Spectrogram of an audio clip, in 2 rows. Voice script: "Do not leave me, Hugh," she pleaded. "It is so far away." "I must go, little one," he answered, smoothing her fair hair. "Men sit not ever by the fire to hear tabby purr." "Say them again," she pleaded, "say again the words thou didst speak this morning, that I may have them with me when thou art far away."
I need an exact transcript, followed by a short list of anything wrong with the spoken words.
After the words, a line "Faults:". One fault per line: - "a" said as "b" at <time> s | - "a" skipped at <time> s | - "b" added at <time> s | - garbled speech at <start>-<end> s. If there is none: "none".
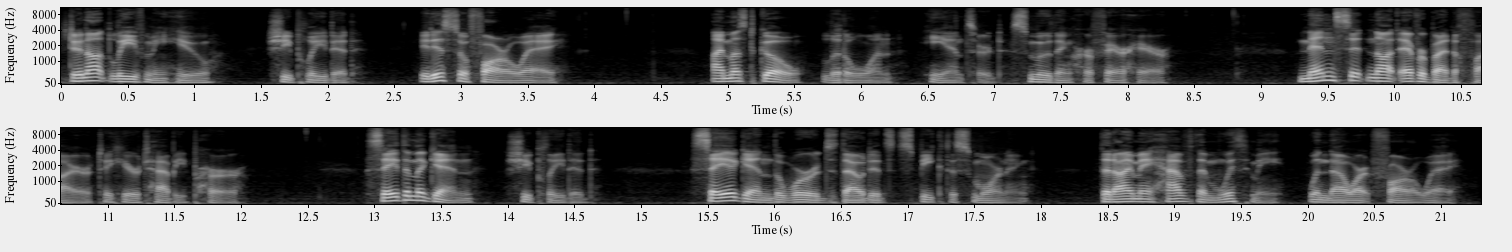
"Do not leave me, Hugh," she pleaded. "It is so far away." "I must go, little one," he answered, smoothing her fair hair. "Men sit not ever by the fire to hear tabby purr." "Say them again," she pleaded, "say again the words thou didst speak this morning, that I may have them with me when thou art far away."
Faults:
none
